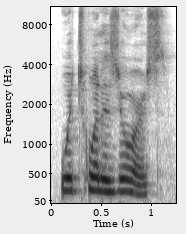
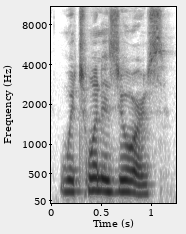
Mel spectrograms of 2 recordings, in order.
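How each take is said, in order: The two takes are said the same way.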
